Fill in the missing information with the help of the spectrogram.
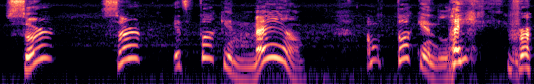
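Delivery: high, loud, slow put-on woman's voice; mocking falsetto outrage, laughing at the end; mock falsetto lady. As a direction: shriek it in a hammed-up lady voice. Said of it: "he went".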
